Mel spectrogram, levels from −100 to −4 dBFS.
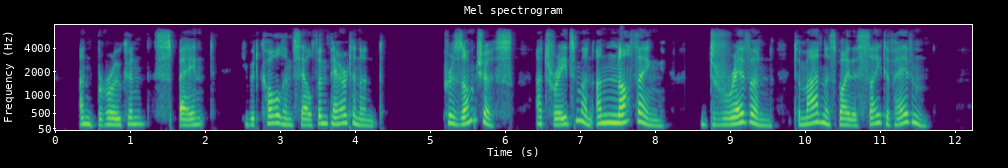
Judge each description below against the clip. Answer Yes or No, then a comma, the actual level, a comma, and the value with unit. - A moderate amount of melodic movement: Yes, average, 4.3 semitones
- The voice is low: No, medium, 185 Hz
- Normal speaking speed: No, slow, 105 wpm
